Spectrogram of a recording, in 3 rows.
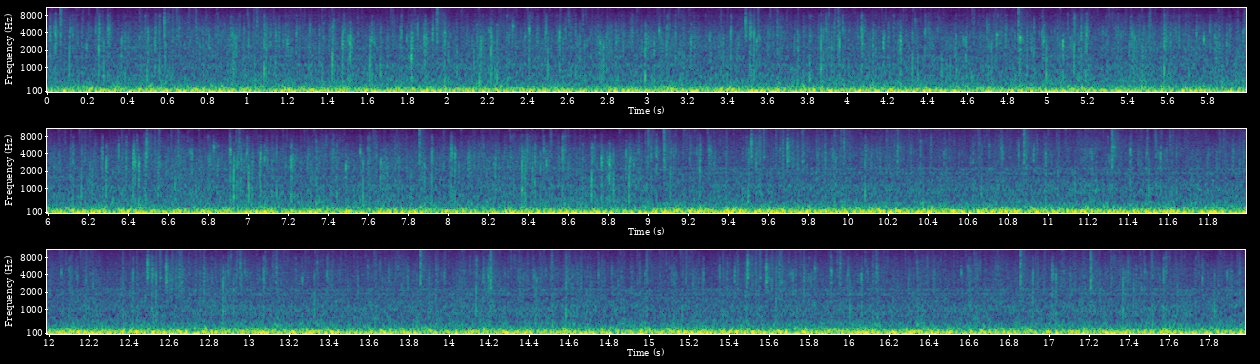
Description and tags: ELEMENTS FIRE 02 Two-Stages
Sound created for the Earth+Wind+Fire+Water contest
This is the sequel of ELEMENTS_FIRE_01_Burning-Room file
it can be considered like the successive stage
here the fire turns out more intense and the positioning of the microphones differs
the file was splittetd in 2 parts separated from a marker,
every part goes perfectly in loop
and defers for intensity and things that are burning in that moment
Diferences also modulated with the use of dynamic effects (eq, compression)
and panning. It could be useful to score a particularly 'warm' movie ; )
burning, fire, fx, noise, texture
